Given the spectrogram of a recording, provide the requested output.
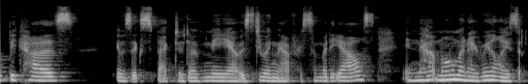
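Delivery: ordinary delivery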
